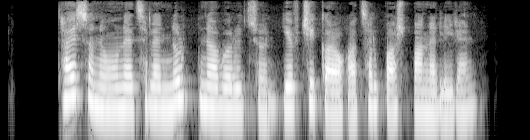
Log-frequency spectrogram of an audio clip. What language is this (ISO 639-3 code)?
hye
